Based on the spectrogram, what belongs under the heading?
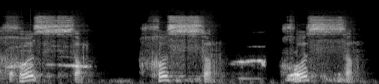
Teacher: sin itu dipanjangkan desisnya.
